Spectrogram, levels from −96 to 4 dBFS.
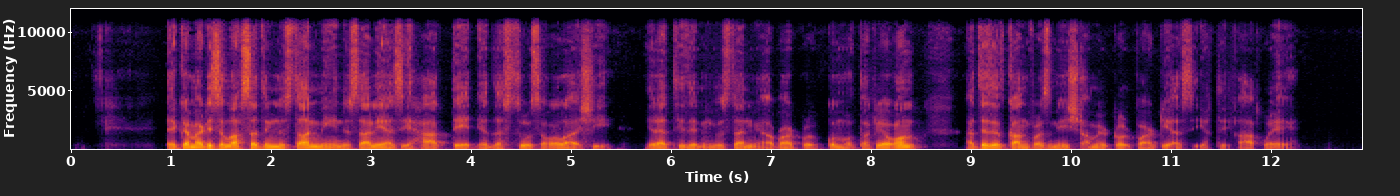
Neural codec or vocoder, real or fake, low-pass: codec, 24 kHz, 0.9 kbps, WavTokenizer, small release; fake; 10.8 kHz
